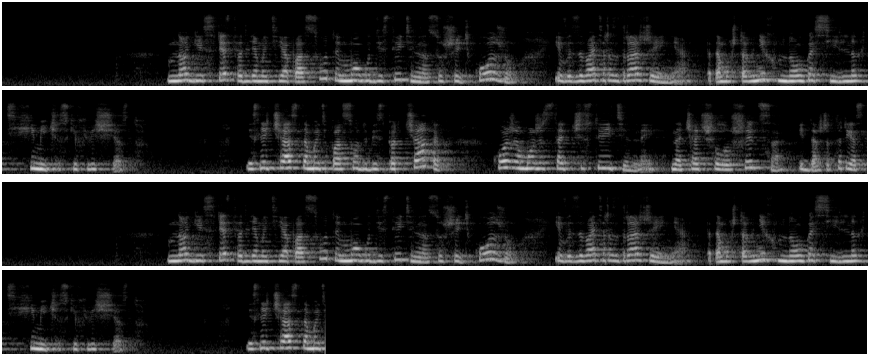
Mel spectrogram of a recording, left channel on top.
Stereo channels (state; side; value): drops out; right; at 11.9 s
